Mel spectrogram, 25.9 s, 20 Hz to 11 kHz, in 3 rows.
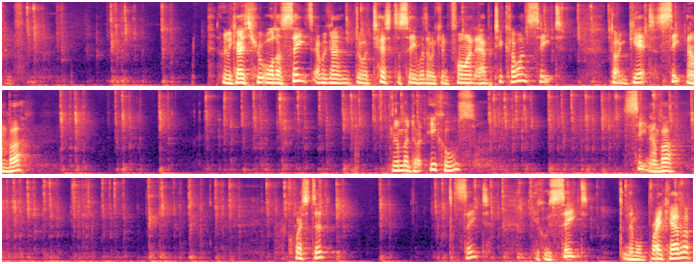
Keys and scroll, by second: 0.5 Delete.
